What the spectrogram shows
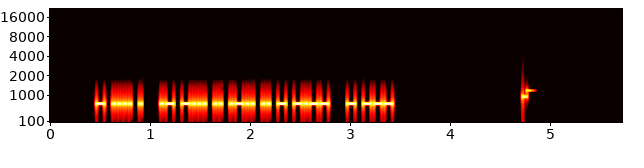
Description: Morse code, heard as a keyed tone, about 44 wpm, 700 Hz. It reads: THE ABILITY TO
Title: Sets of 3 Words 45wpm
